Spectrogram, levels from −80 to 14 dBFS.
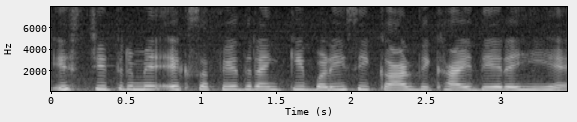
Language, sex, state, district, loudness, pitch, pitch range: Hindi, female, Uttar Pradesh, Hamirpur, -16 LUFS, 280 Hz, 260-295 Hz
